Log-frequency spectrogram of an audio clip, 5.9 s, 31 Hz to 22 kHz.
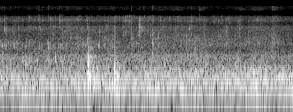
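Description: Binter Merzy KZ200's single-cylinder four-stroke engine idling steadily, with two short sharp clicks about two seconds in.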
